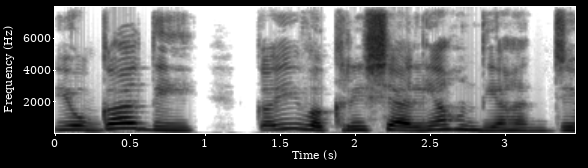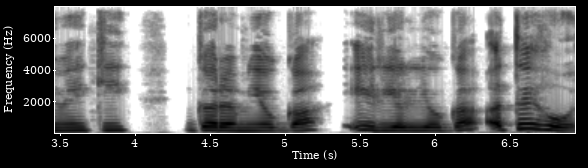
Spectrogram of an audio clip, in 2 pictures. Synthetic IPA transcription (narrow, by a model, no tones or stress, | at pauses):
joːɡãːd̪iː | kəiːʋəkʰɾiːʃɛːlɪjãːɦʊnd̪ijãːɦənd͡ʒɪʋẽːkɪ | ɡəɾəmjoːɡaː | eːɾijəljoːɡaːʔət̪eːɦoːɾ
